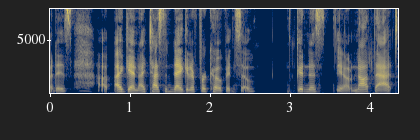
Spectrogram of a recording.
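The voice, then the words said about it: Sick, rough-sounding voice. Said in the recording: “I've been a little bit sick ... under the weather ... my voice sounds much worse than I feel ... it's making my voice sound a lot worse than I feel”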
